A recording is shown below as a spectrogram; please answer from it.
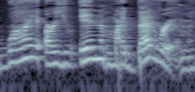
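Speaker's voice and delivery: drawn-out, slow hissing words. Michelle confronts the narrator, who has come into her bedroom, hissing. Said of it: "She hisses".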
